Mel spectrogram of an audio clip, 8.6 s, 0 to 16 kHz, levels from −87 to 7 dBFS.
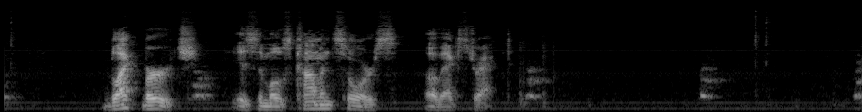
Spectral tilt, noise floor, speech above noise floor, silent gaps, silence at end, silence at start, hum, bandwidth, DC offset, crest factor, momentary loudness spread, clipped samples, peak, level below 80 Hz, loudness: -5 dB/octave; -72 dBFS; 41 dB; none; 0 s; 0.05 s; none; 11 kHz; under 0.1%; 28 dB; 23 LU; under 0.1%; -6 dBFS; -72 dBFS; -31 LUFS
